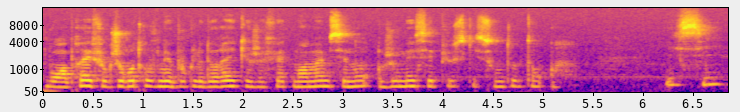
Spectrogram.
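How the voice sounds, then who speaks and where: A woman speaks in a relaxed, mellow voice. She chats casually like a beauty vlogger, hesitating and rephrasing as she goes. The room is echoey, with faint noise behind her. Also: mid-range voice, moderate pace. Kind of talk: casual makeup chat to camera. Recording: roomy echo, faint background noise.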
